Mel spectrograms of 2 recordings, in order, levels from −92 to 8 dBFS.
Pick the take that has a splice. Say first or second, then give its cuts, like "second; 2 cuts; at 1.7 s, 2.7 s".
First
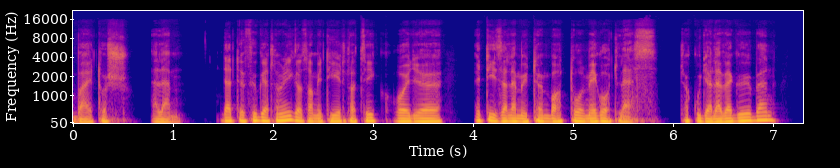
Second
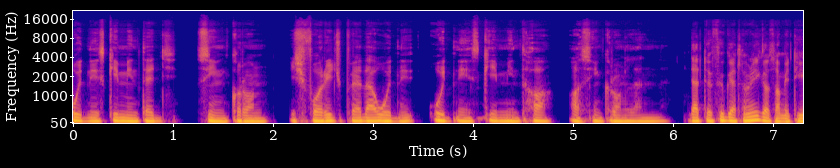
second; 1 cut; at 6.0 s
